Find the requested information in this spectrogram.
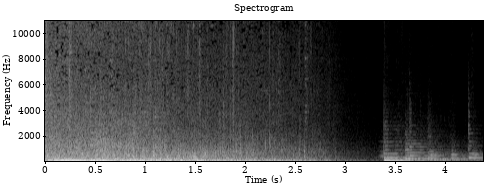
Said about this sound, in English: So why do so many trailers use the Booj and other super aggressive sound effects?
